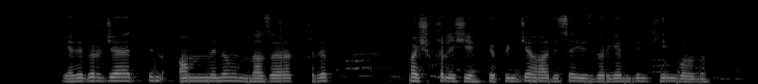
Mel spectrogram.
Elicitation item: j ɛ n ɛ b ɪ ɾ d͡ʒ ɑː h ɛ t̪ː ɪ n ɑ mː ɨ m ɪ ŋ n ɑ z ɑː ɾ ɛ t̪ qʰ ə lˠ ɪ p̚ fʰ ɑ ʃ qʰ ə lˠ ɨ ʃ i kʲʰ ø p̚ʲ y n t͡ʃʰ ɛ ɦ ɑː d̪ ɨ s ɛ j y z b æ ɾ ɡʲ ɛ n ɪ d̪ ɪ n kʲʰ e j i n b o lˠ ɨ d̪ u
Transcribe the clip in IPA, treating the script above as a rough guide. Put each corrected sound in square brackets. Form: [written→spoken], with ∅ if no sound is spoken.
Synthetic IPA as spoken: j ɛ n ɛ b ɪ ɾ d͡ʒ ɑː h ɛ t̪ː ɪ n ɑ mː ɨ [m→n] ɪ ŋ n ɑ z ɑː ɾ ɛ t̪ qʰ ə lˠ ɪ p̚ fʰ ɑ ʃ qʰ ə lˠ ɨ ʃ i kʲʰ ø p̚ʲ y n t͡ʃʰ ɛ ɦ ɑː d̪ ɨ s ɛ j y z b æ ɾ ɡʲ ɛ n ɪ d̪ ɪ n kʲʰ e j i n b o lˠ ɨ d̪ u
